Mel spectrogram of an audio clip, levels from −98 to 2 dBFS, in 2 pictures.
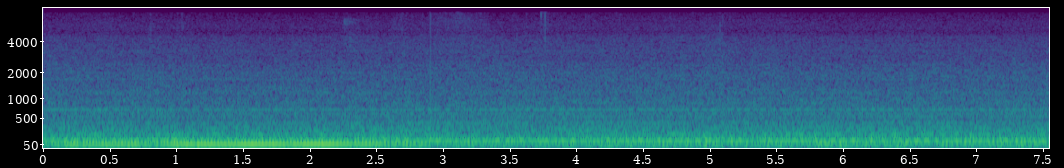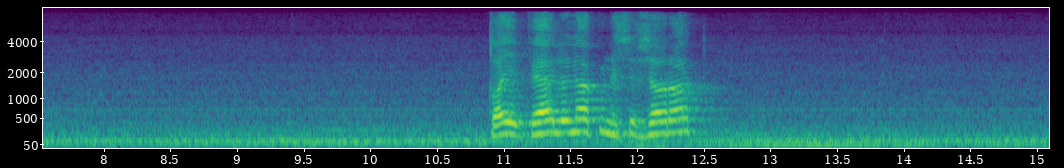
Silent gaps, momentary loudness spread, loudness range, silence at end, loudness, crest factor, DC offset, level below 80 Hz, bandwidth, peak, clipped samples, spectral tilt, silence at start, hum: none; 20 LU; 18 LU; 0 s; -22 LUFS; 24 dB; under 0.1%; -36 dBFS; 7.6 kHz; 0 dBFS; under 0.1%; -7 dB/octave; 0 s; none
